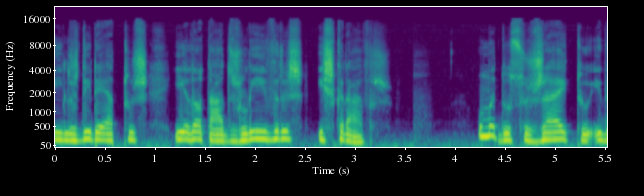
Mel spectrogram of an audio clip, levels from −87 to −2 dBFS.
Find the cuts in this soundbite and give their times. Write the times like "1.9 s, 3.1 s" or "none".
2.5 s, 4.4 s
